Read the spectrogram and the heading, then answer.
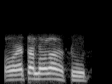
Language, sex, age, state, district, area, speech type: Assamese, female, 45-60, Assam, Barpeta, rural, conversation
